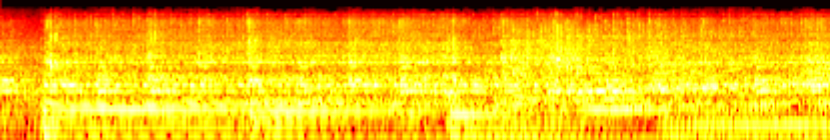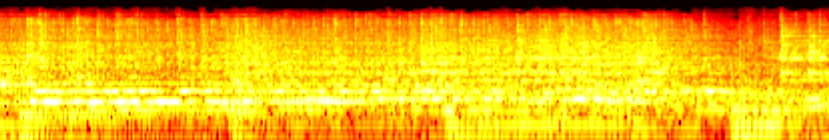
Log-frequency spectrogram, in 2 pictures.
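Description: Angklung ensemble playing a tune, the shaken bamboo tubes sounding steady, rattling sustained notes over a bass line that moves to a new note about every second.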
